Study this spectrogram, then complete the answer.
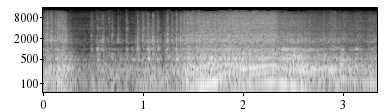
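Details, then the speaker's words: Hydrolocked Chevy Cavalier 3.1 running again after revival, oil not yet changed and the dipstick overfull, on a makeshift battery setup: engine rises and falls smoothly through the revs with no misses, knocks or rattles; runs cleanly. "3.1 Chevy. Oh, I can't. It runs perfect. You can't believe it."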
